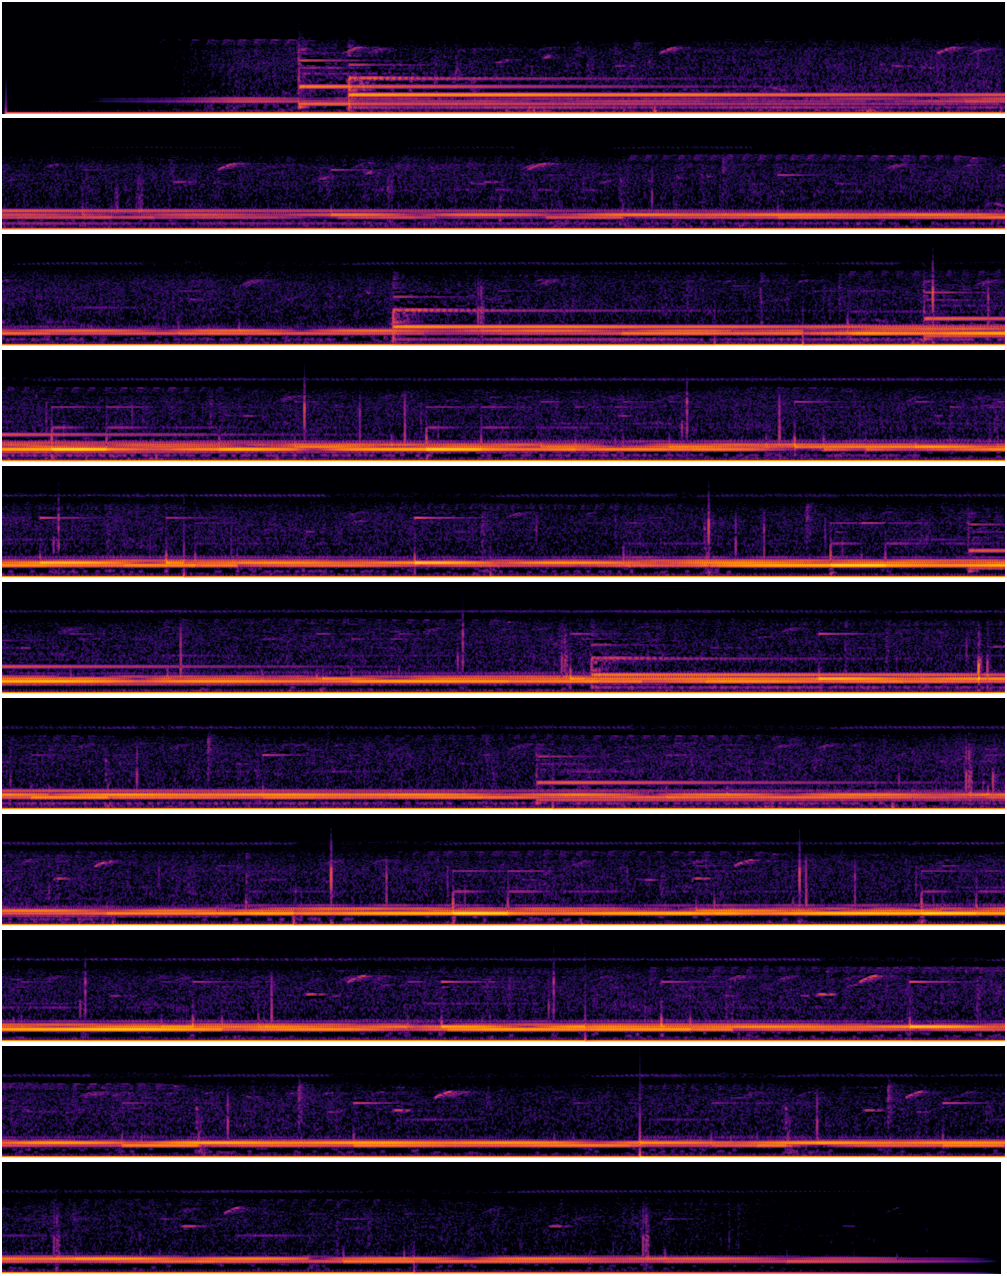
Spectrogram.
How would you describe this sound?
temple bells
wind chimes in the rain with birds or other nature sounds in the background in Hawaii
bells, birds, chimes, gong, Hawaii, meditation, ringing, wind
